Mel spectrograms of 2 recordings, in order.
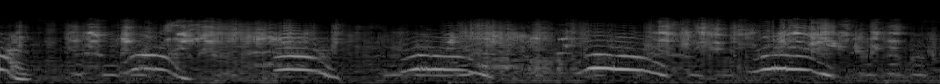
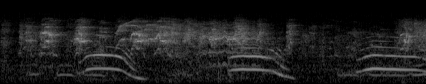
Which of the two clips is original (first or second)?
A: second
